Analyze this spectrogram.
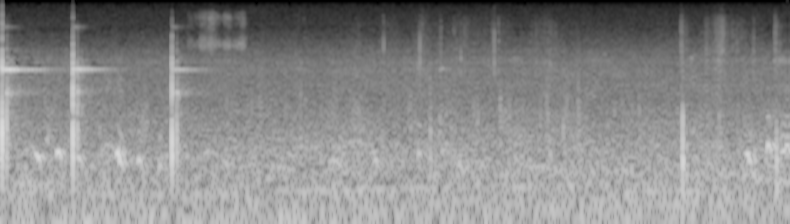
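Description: A football is kicked with sharp thuds outdoors.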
